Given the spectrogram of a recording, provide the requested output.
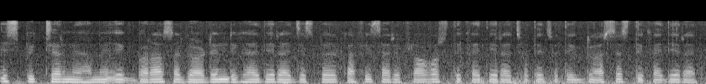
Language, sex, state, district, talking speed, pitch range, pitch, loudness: Hindi, male, Arunachal Pradesh, Longding, 235 wpm, 105-115 Hz, 110 Hz, -14 LUFS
